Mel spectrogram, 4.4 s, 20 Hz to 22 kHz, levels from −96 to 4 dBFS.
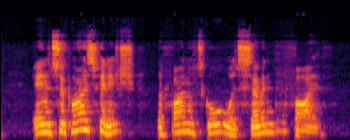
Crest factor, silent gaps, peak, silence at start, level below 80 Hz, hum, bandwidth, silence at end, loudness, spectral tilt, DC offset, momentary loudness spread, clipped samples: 14 dB; none; -2 dBFS; 0.45 s; -54 dBFS; none; 10 kHz; 0.4 s; -15 LUFS; -4 dB/octave; under 0.1%; 11 LU; under 0.1%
